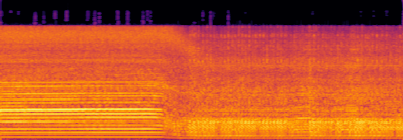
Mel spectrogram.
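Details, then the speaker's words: Ryobi two-stroke line trimmer after correcting a wrong, over-oiled fuel mix: it screams at steady high revs, then drops to a smooth, even lower speed. It revs out cleanly but idles slightly high. Normal running. "all righty so that sounds pretty good"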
